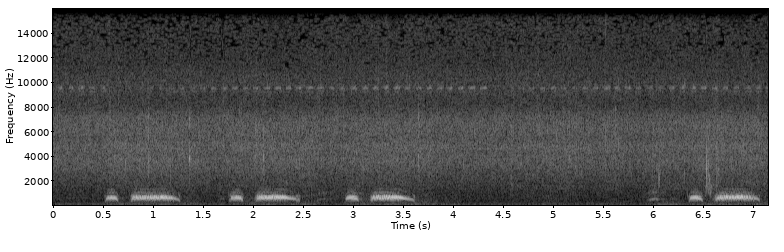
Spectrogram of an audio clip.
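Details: Spotted dove decoy, a young bird said to be eager to fight, calling during bird luring in a garden at U Minh: three paired phrases of a brief note then a drawn-out soft coo, about a second apart, with a long gap before the last.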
